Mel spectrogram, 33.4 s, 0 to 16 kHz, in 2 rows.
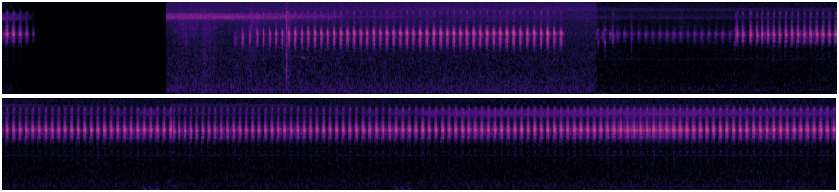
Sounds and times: Frog: 0.0 - 0.7, 3.8 - 33.3.

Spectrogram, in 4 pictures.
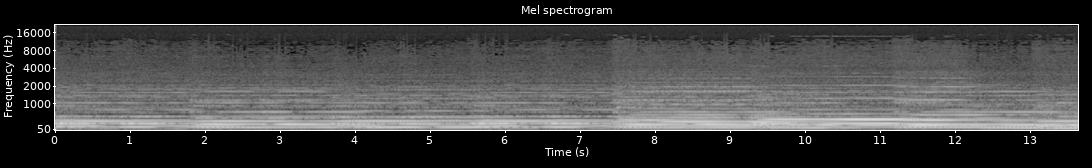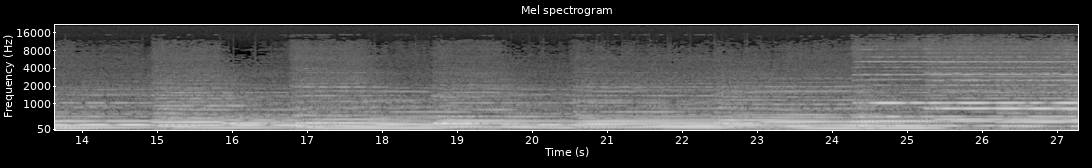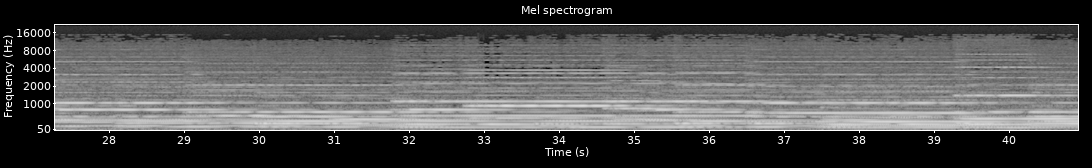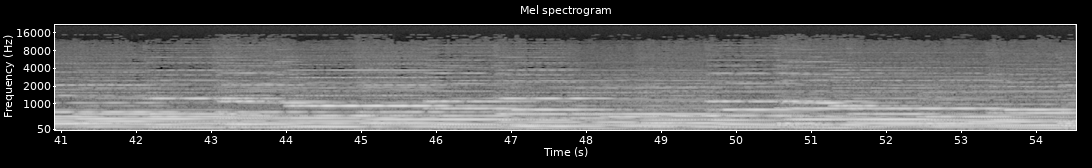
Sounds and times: Organ: 0.0 - 54.5.

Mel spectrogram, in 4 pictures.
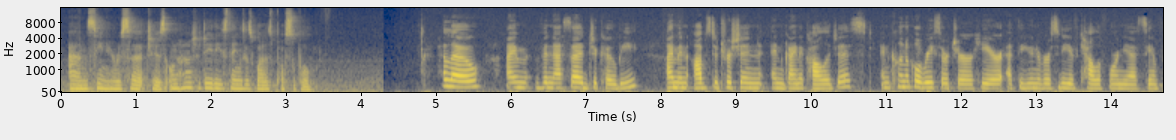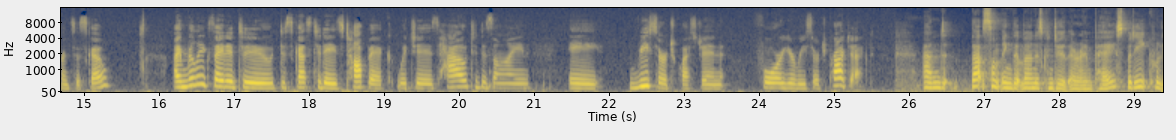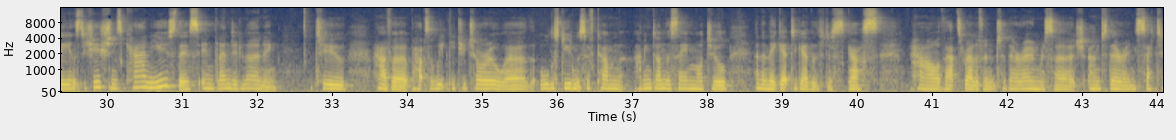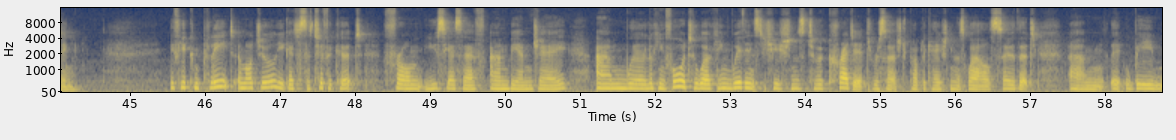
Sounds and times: Speech: 0.1 - 3.4, 4.8 - 25.5, 26.2 - 44.4, 45.6 - 58.7.

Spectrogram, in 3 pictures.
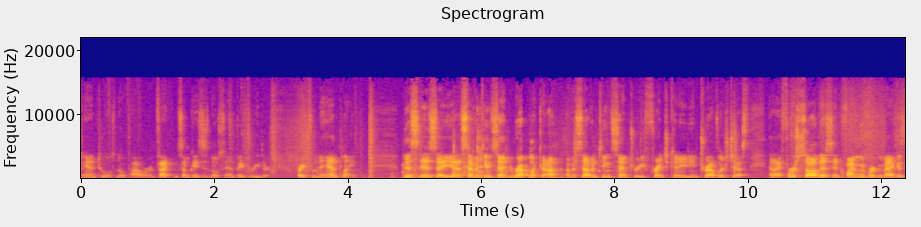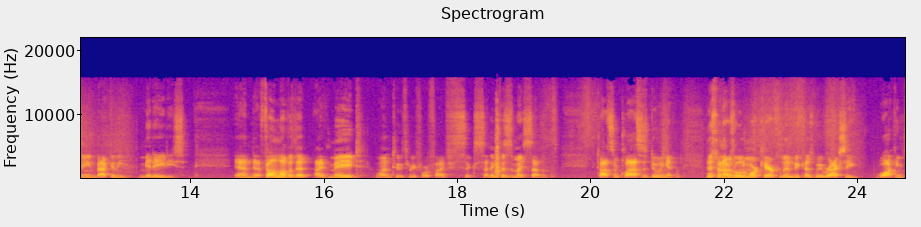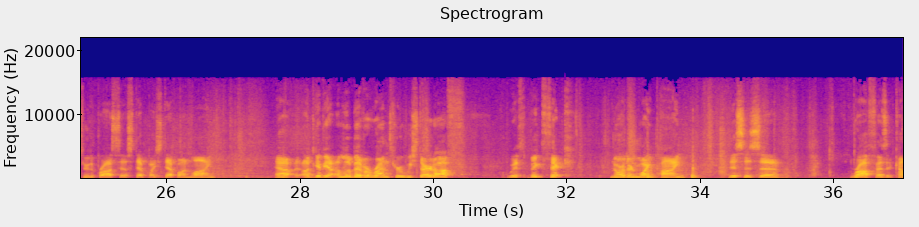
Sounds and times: Speech: 0.0 - 4.2, 4.8 - 14.0, 14.7 - 19.5, 20.1 - 26.8, 27.6 - 30.5, 31.1 - 35.4, 36.2 - 37.0.

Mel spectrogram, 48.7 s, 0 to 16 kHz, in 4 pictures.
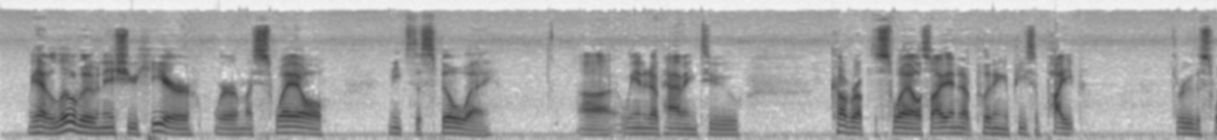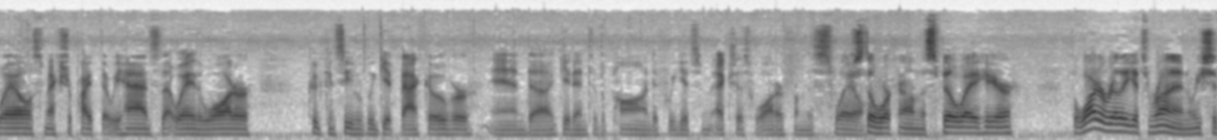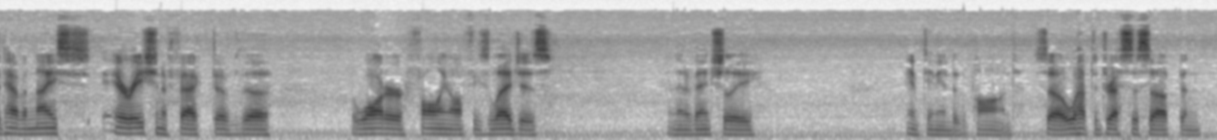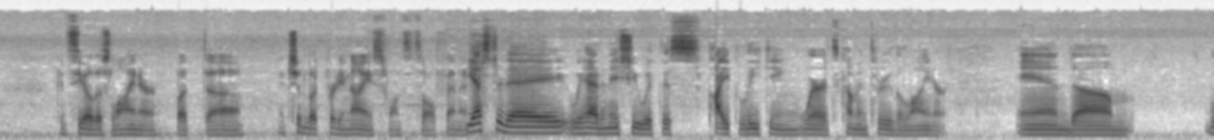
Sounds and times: Speech: 0.3 - 3.3, 3.9 - 5.0, 5.8 - 7.4, 8.3 - 10.8, 11.8 - 14.7, 15.3 - 27.1, 27.9 - 29.9, 31.0 - 32.0, 33.4 - 36.4, 37.1 - 46.0, 46.7 - 47.9.

